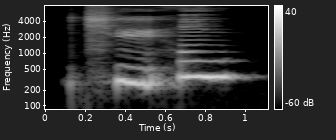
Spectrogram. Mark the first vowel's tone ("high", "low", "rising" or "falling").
low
